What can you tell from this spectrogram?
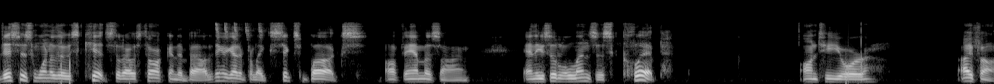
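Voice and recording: A man's medium-pitched voice at a moderate pace, with long, frequent pauses and a dry, close sound with no echo. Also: lively intonation.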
